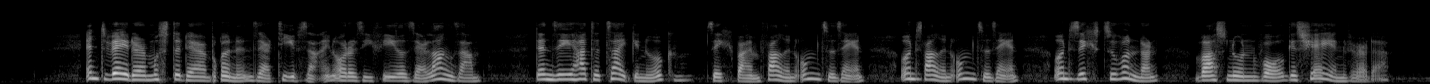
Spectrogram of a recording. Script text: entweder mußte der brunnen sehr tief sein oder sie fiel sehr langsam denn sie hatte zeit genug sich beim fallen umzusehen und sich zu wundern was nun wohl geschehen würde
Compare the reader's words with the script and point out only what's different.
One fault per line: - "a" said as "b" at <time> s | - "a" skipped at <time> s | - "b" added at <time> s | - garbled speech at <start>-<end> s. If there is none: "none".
- "fallen umzusehen und" added at 9.2 s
